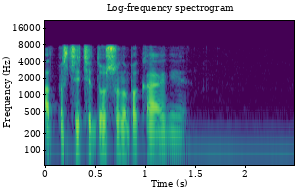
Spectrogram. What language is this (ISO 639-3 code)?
rus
